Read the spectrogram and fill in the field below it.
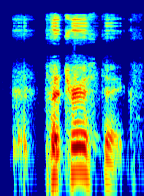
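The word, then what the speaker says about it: patristics: How do you even pronounce that Joe? Petristics. Petristics. Okay. Petristics.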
